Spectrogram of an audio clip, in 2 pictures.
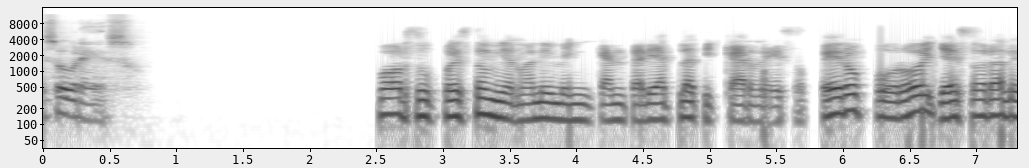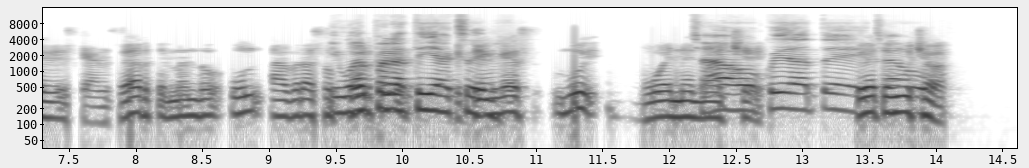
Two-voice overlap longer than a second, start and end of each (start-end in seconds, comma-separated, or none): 9.4-10.8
